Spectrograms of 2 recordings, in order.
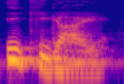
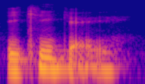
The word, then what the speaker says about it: Ikigai: glad to hear that now about the name iki guy how do you pronounce that is it Korean or is it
